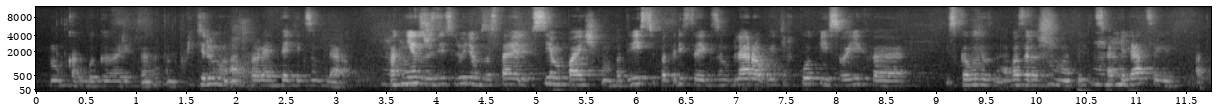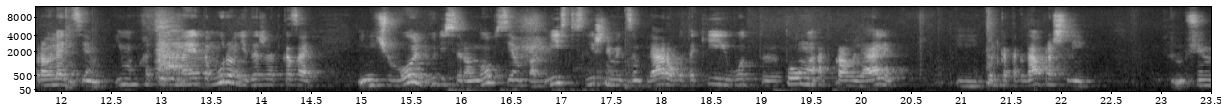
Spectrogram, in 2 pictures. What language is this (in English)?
Russian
